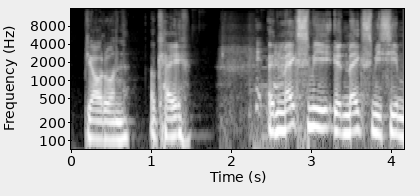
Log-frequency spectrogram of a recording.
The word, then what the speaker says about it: Piorun: repeating a billion times that it's not Prion, that it's Piorun.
